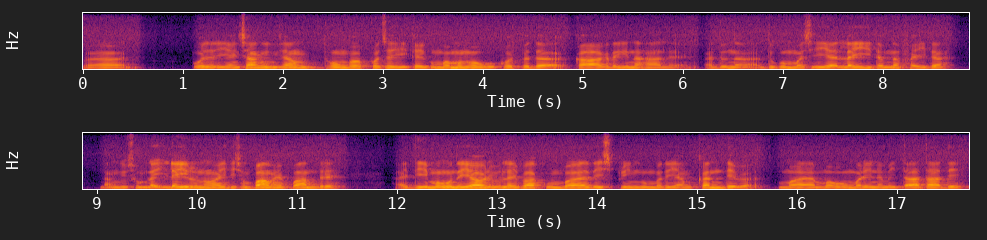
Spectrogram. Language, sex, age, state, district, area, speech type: Manipuri, male, 18-30, Manipur, Thoubal, rural, spontaneous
